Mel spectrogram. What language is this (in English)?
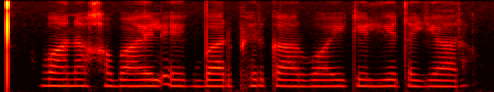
Urdu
